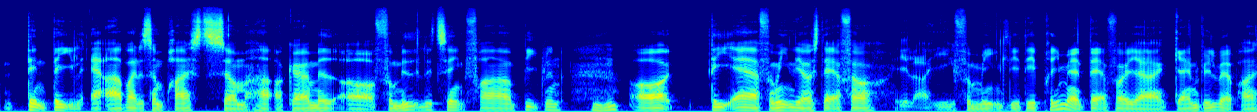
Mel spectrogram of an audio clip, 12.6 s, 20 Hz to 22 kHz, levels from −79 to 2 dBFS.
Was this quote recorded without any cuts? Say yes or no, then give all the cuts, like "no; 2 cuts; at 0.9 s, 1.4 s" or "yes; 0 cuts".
yes; 0 cuts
